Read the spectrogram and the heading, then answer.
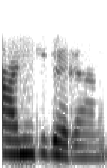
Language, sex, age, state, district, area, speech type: Malayalam, female, 18-30, Kerala, Thiruvananthapuram, rural, conversation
